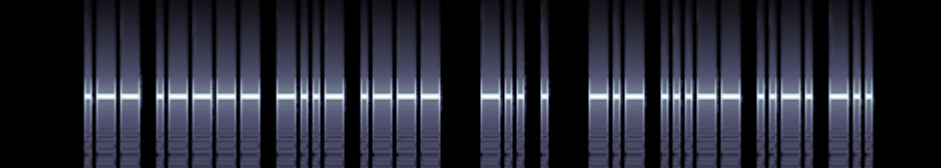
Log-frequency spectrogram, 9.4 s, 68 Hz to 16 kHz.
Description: Morse code, heard as a keyed tone, about 20 wpm, 700 Hz. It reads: W1XJ DE K3FD
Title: USA Callsign DE Callsign - 4 Characters - 20wpm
